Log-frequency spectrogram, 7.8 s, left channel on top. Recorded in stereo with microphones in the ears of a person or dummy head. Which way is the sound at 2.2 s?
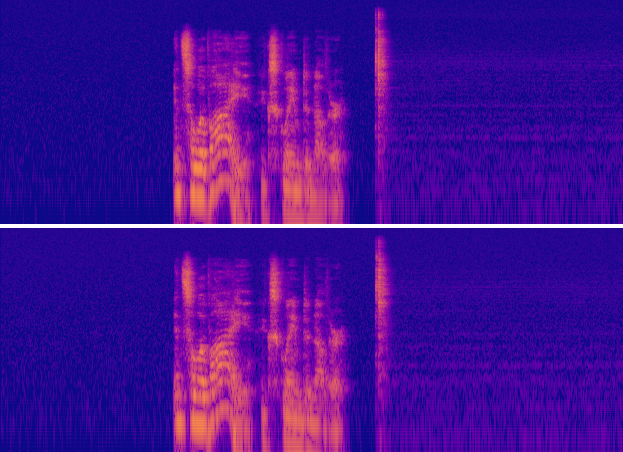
55° left (ahead or behind).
